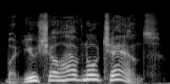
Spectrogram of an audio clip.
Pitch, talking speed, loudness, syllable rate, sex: 175 Hz, 210 wpm, -16 LUFS, 4.8 syllables/s, male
